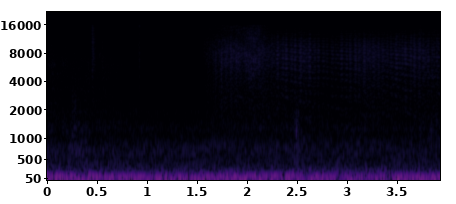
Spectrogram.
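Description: A scanner whirs and chirps.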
